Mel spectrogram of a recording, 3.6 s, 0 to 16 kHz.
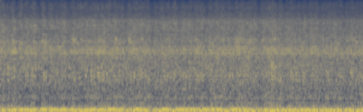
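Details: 1968 Camaro Z28 V8, started after installing a Sniper 2 fuel injection unit, in neutral, briefly flooded first: steady, even low rumble with no misses or knocks, settling into a smooth normal idle.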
